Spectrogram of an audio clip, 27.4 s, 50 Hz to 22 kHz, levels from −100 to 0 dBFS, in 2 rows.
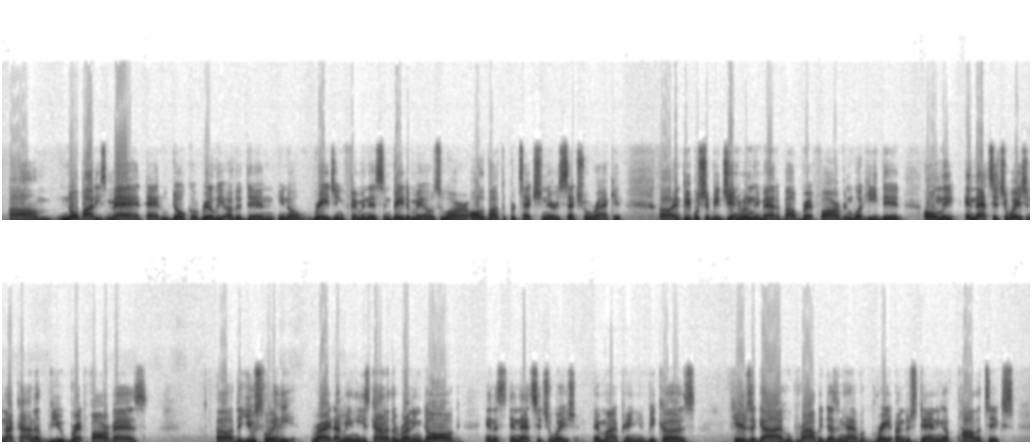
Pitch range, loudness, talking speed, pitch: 95-125 Hz, -21 LUFS, 180 wpm, 110 Hz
